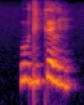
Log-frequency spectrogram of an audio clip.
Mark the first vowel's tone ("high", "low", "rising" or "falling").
low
